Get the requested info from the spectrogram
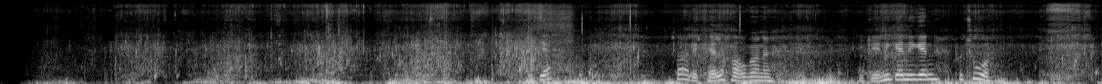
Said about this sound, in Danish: Og øh, det man kan høre lyden af her, det er, det er lyden af Kattegat omkring mine vaders.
